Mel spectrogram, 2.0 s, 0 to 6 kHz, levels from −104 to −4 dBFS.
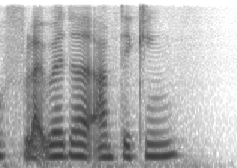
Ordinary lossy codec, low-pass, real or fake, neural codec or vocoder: none; 5.4 kHz; fake; codec, 16 kHz, about 1 kbps, DyCAST, with the encoder's durations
